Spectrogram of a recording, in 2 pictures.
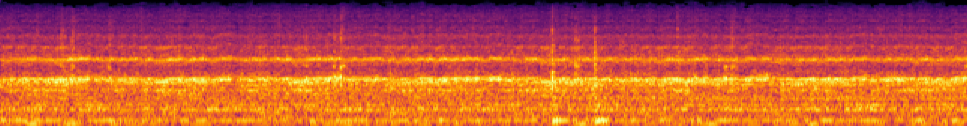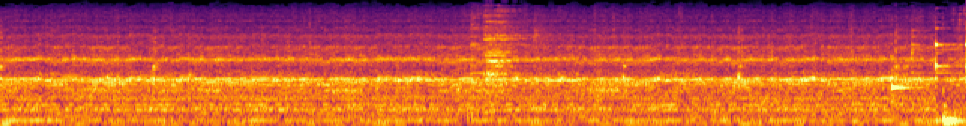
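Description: A stand mixer whirs steadily as its beater churns thick batter.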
